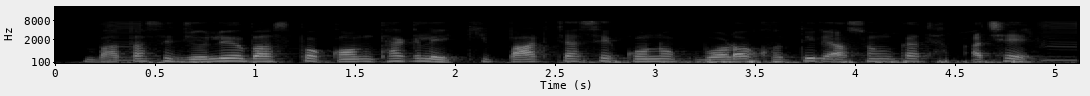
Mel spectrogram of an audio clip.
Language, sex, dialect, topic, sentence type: Bengali, male, Jharkhandi, agriculture, question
